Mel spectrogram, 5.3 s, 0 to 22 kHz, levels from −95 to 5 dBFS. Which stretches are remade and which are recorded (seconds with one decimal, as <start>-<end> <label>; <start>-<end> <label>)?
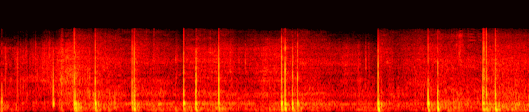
0.0-0.6 remade; 0.6-1.2 recorded; 1.2-4.4 remade; 4.4-5.3 recorded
